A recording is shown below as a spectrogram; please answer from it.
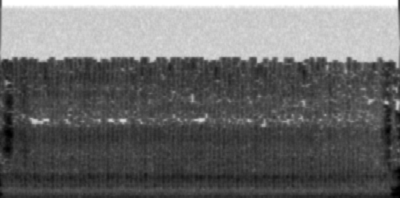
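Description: A steady mechanical hum, like an engine running at a constant speed, holding one low tone over an even background noise.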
